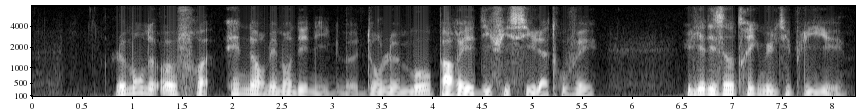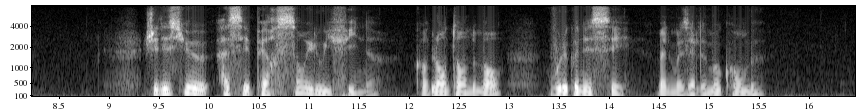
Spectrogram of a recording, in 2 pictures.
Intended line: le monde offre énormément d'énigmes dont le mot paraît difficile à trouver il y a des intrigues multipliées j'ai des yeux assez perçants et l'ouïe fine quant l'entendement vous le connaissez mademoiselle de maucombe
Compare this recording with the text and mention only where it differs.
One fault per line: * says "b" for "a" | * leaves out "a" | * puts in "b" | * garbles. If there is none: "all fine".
all fine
